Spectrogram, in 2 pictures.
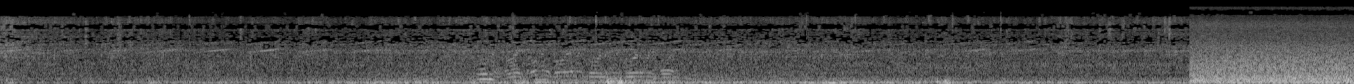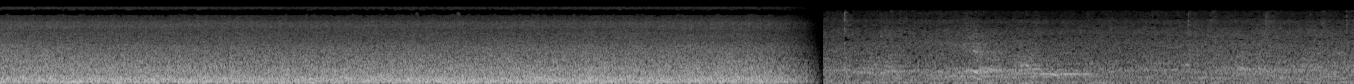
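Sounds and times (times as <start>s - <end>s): torrential rain hissing: 3.0s - 22.2s.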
